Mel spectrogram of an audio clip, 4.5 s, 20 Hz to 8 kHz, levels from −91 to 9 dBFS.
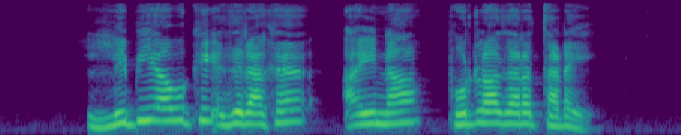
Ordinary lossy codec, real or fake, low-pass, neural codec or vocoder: none; real; 7.2 kHz; none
